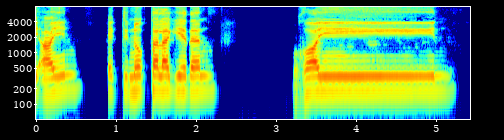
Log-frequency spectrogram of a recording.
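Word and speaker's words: غين: তো, পুর হরফ, মুখ গোল করে উচ্চারণ হবে। তো, জ, আইনটি পুর হরফ নয়, তাই কেমন উচ্চারণ হচ্ছে দেখেন, আইন। গইনটি পুর হরফ, কেমন উচ্চারণ হচ্ছে দেখেন, গয়িন, গয়িন।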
